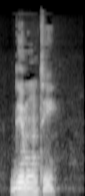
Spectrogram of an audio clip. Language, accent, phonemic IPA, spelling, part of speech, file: French, France, /de.mɔ̃.te/, démonter, verb, LL-Q150 (fra)-démonter.wav
- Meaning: 1. to dismantle, to take down 2. to remove, to take off 3. to disconcert 4. to run rings around, to chew up, to take apart, to tear apart (a rival team)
